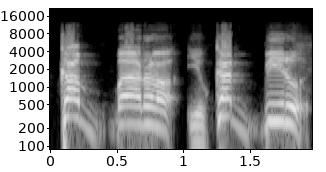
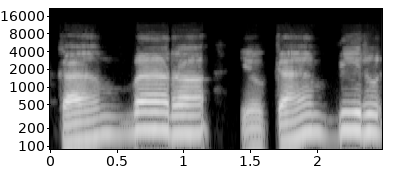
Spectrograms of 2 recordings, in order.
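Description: First: The syllables are pushed out forcefully and abruptly. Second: The syllables are read smoothly and gently. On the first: It is done this way for practice. "Yang dihentak-hentak ada tasjid disentak" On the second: It is the polished final reading. "dibuat lembut"

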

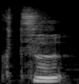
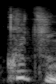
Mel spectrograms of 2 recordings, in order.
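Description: First: The first vowel u is devoiced. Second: The first vowel u is fully voiced. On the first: This is the standard Tokyo pronunciation. "頭の「く」が無声" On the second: This is the Kansai pronunciation. "関西ではね、あれは靴なんですよ"

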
